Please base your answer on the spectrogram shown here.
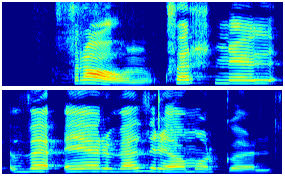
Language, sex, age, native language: Icelandic, male, 11, Icelandic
